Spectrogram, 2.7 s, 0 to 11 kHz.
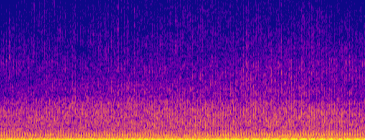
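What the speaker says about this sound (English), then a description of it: "keep the throttle a bit forward so the engine doesn't cut out" A P-51 Mustang's piston engine and propeller in a flight simulator drone steadily with a loud, continuous low roar and no breaks or voices.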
